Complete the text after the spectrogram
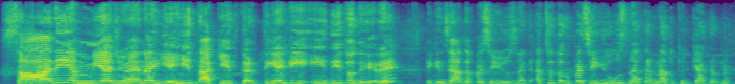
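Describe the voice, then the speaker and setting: A woman's voice: fairly high pitch, brisk, hardly any pauses. A woman hosting a children's shelter gathering, coaxing and teasing the kids and leading applause. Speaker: host of a children's shelter event. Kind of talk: casual talk with children before a gathering.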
